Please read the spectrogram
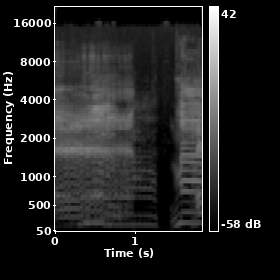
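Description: sheep bleating

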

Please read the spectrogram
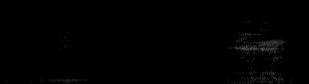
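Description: sneeze

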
